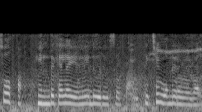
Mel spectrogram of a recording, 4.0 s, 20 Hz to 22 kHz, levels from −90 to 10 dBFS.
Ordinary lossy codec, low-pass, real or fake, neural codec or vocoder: none; 7.2 kHz; fake; codec, 16 kHz, 2 kbps, FreqCodec, larger model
